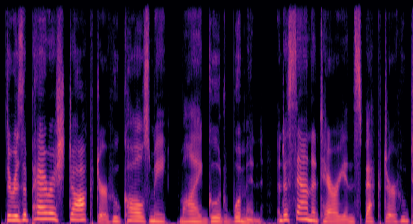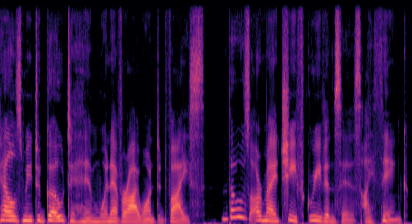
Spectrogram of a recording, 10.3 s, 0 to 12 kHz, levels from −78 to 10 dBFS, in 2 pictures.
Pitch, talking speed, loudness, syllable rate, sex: 200 Hz, 190 wpm, -18 LUFS, 5.2 syllables/s, female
